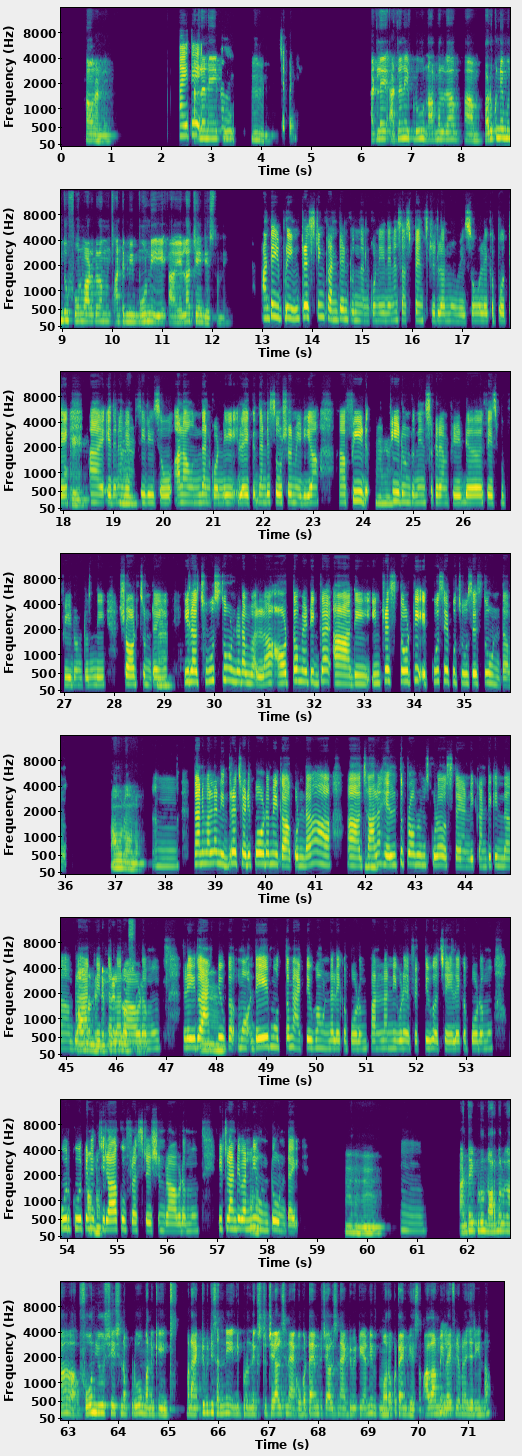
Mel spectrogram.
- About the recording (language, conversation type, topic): Telugu, podcast, రాత్రి పడుకునే ముందు మొబైల్ ఫోన్ వాడకం గురించి మీ అభిప్రాయం ఏమిటి?
- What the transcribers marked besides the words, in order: "వాడడం" said as "వాడగడం"; lip smack; in English: "మూడ్‌ని"; in English: "చేంజ్"; in English: "ఇంట్రెస్టింగ్ కంటెంట్"; in English: "సస్పెన్స్ థ్రిల్లర్"; in English: "సోషల్ మీడియా"; in English: "ఫీడ్, ఫీడ్"; in English: "ఇన్‌స్టాగ్రామ్ ఫీడ్, ఫేస్‌బుక్ ఫీడ్"; in English: "షాట్స్"; in English: "ఆటోమేటిక్‍గా"; in English: "ఇంట్రెస్ట్‌తోటి"; in English: "హెల్త్ ప్రాబ్లమ్స్"; in English: "బ్లాక్ హెడ్స్"; in English: "డెఫనెట్‌గా"; in English: "యాక్టివ్‍గా"; in English: "డే"; in English: "యాక్టివ్‍గా"; in English: "ఎఫెక్టివ్‍గా"; in English: "ఫ్రస్ట్రేషన్"; in English: "నార్మల్‌గా"; in English: "యూస్"; lip smack; in English: "యాక్టివిటీస్"; in English: "నెక్స్ట్"; in English: "యాక్టివిటీ"; in English: "లైఫ్‌లో"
